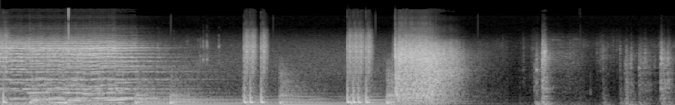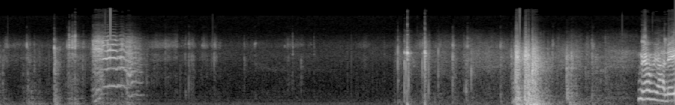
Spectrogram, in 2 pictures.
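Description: Dramatic film score with guitar that ends in a loud, harsh burst of noise about five and a half seconds in. Scattered knocks and clicks follow, with a heavier thud about two seconds before the end.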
